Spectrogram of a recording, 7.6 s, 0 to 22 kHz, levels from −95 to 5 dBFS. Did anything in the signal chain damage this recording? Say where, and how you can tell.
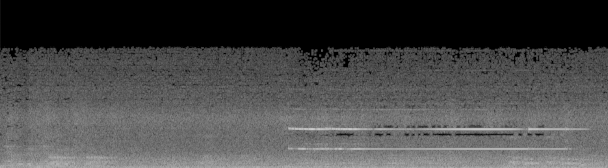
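Yes. A doubled audio track runs throughout: every sound returns about half a second later at roughly equal level, full-band and dry. That points to a duplicate capture path or misaligned edit, likely at the driver or storage stage. Unlike echo, the copy never decays or repeats.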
